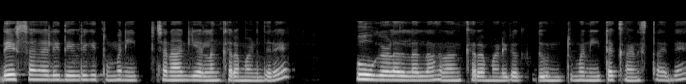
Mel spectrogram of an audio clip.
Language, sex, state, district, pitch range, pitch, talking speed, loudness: Kannada, female, Karnataka, Shimoga, 185-215 Hz, 195 Hz, 120 wpm, -18 LUFS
